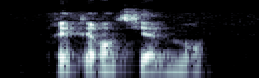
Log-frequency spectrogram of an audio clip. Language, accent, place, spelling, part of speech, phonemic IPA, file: French, France, Lyon, préférentiellement, adverb, /pʁe.fe.ʁɑ̃.sjɛl.mɑ̃/, LL-Q150 (fra)-préférentiellement.wav
- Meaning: preferentially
